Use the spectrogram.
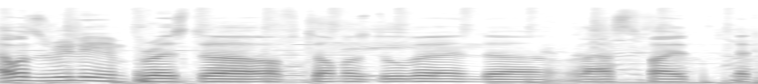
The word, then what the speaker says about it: Doeve: Am I saying it correctly, Doeve? Yeah, Yeah, nice. actually you do. Yeah, that's because I know the O and the E is sometimes very difficult for people from outside Yeah. Holland.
